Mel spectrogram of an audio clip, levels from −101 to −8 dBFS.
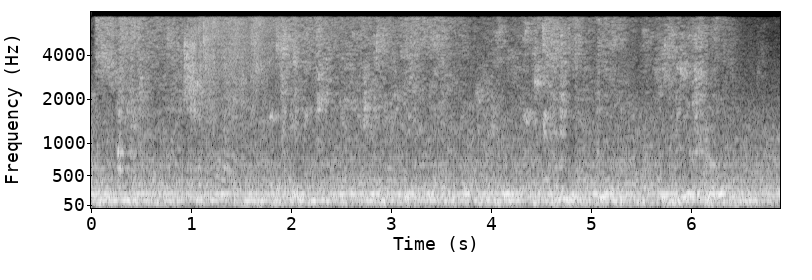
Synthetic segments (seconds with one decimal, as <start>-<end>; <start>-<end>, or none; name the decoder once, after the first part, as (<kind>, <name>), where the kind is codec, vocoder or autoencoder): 1.0-1.9 (codec, DAC)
